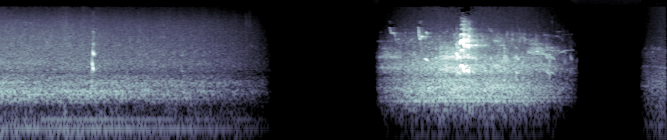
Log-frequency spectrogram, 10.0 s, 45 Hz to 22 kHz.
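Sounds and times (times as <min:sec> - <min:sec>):
Common moorhen Gallinella harsh sputtering call: 0:05.8 - 0:08.4.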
